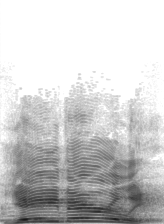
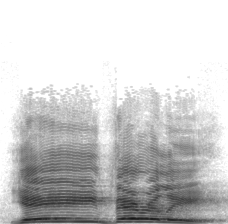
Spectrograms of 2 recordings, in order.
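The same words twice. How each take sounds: First: Loud, high prophetic intoning; hammed-up preacher proclaiming; mock prophetic declaration; mock prophecy. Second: Loud, high proclaiming; mock prophetic declaration; bold declaration. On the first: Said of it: "which if you've been in church charismatic circles". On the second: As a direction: boom it out like a prophecy. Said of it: "declaring boldly these, this phrase".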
